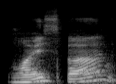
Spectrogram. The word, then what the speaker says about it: räuspern: Räuspern, make sure to pronounce the letters here as oi.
